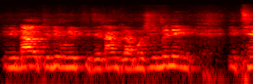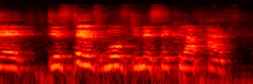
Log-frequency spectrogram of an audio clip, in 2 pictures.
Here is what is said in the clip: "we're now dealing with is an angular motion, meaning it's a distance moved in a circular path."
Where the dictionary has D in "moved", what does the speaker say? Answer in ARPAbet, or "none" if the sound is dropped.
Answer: D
